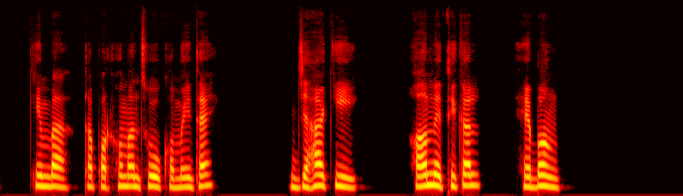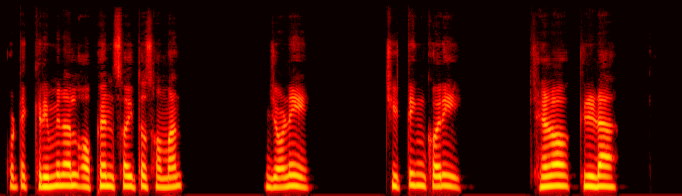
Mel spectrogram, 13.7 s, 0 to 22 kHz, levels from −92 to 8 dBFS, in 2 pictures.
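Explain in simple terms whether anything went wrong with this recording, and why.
Nothing went wrong with it.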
